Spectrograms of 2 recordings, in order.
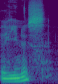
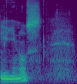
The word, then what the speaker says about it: Linus: I speak Swedish it's heinous when speak Finnish it's Lino's when I speak English its Linus and I really don't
